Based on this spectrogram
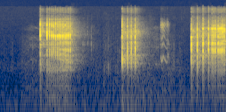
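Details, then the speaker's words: Traxxas Rustler RC truck, removing the screws holding the rear assembly during a transmission rebuild. Short, high, gritty ratcheting bursts as each screw turns, from sand in the threads. "Oh, if you can hear that sound, that's because there's sand in those threads."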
